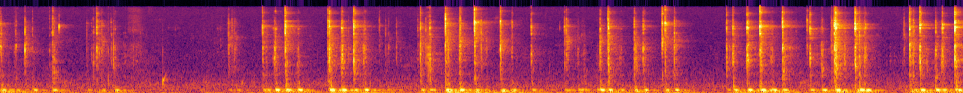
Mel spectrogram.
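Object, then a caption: Plastic computer keyboard keys. Long natural nails and fingertips type rapidly on a full-size black plastic keyboard with hollow keys. Quick bursts of sharp, bright clicks ride over a hollow low thud, with short pauses between runs. Each tap dies away almost at once.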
